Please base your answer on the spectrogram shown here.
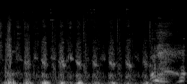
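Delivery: voiceless rapid puffing noises; quick breathy bursts, like flurrying hand strikes; imitated rapid-fire noise. Sumo fighter grabbing food at the table, voiceless puffing bursts. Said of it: "you're just like".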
